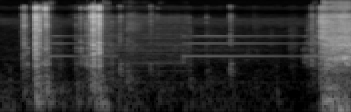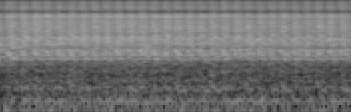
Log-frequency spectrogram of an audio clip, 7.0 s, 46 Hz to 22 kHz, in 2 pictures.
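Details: 24-valve 5.9 Cummins in a 2nd-gen Dodge Ram 2500, first start after VP44 injection pump replacement and bleeding the injector lines. After a few cranks it fires up and settles into a steady, even diesel clatter.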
